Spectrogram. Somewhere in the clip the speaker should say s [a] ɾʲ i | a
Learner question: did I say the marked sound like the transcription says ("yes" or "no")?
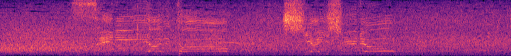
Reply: no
